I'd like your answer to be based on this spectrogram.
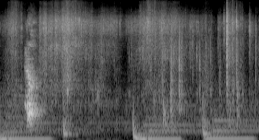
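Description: A dog barks in a home while a wreath is being made nearby, several short barks and yips spread across the moment, fairly close but not loud.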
